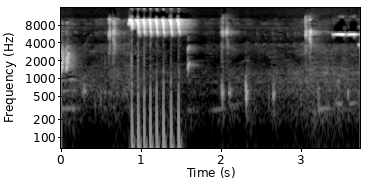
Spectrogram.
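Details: Blue flycatcher call used as a lure to get other birds singing: a rapid buzzy trill of about ten very high notes, then scattered short chips and a thin high whistle near the end.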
